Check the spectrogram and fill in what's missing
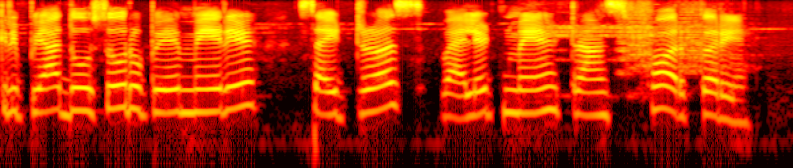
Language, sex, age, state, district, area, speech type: Hindi, female, 30-45, Uttar Pradesh, Mirzapur, rural, read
